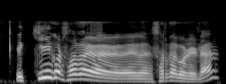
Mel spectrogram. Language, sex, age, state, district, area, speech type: Odia, male, 45-60, Odisha, Malkangiri, urban, spontaneous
